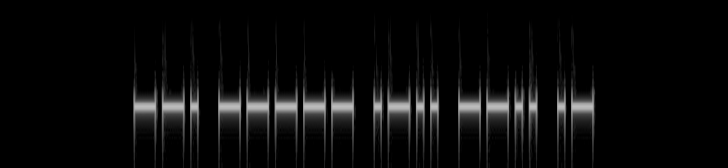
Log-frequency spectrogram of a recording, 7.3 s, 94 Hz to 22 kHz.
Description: Morse code, heard as a keyed tone, about 17 wpm, 700 Hz. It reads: G0LZA
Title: DXCC-100 Call Signs - 5 Characters - Repeated 2x - 17wpm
